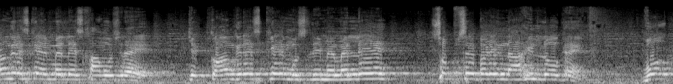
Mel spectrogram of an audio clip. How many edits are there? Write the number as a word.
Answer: one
